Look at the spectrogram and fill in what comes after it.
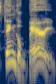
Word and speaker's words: Dingleberry: Dinglebury Jackson. – Okay, so you said it again. You said Dinglebury. Dinglebury. What's up with that? That's Dingleberry, dude.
